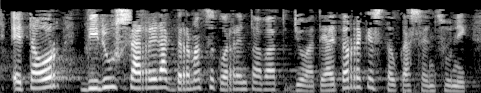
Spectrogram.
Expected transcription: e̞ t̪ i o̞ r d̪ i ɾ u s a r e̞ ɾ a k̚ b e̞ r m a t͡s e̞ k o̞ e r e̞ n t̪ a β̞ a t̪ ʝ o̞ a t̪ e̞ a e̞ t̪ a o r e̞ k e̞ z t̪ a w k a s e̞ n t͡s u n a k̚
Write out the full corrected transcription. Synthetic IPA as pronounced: e̞ t̪ a o̞ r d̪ i ɾ u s a r e̞ ɾ a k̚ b e̞ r m a t͡s e̞ k o̞ e r e̞ n t̪ a β̞ a t̪ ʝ o̞ a t̪ e̞ a e̞ t̪ a o r e̞ k e̞ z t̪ a w k a s e̞ n t͡s u n i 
